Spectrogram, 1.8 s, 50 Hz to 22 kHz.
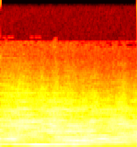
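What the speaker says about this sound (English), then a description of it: "the siren still sounds at noon and 6 p.m." A sustained, rich-toned siren on an old city water tower in Osseo wails steadily, slightly swelling in loudness, heard alone without voices.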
